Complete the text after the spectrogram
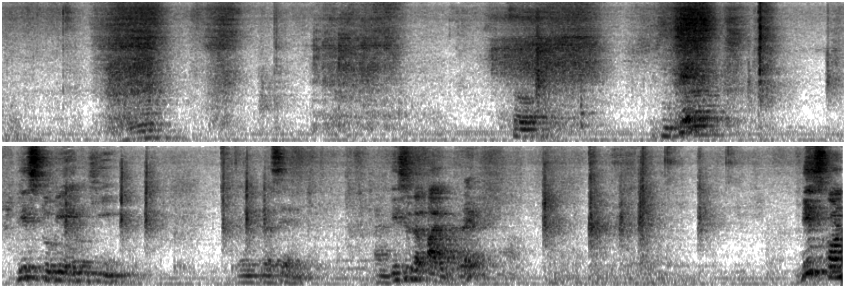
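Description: A man lectures with animation in an echoing room.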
